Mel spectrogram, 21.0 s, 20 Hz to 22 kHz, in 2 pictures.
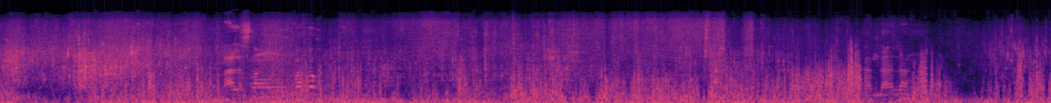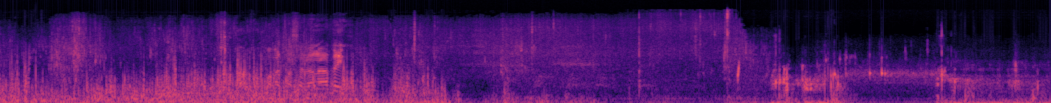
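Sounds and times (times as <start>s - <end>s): water noise: 0.0s - 21.0s
wind on microphone: 0.0s - 21.0s
muffled underwater sound: 12.5s - 21.0s.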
